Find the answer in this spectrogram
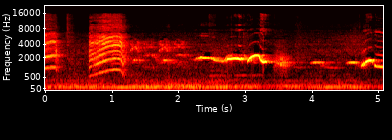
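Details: Laughingthrush lure sound for a bird that has stopped singing: a harsh rising rasp, then long wavering whistled notes and a short upslurred whistle, with rushing water beneath.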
